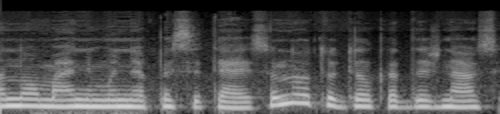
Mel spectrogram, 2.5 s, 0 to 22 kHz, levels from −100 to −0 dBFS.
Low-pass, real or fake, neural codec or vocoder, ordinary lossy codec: 14.4 kHz; real; none; Opus, 32 kbps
